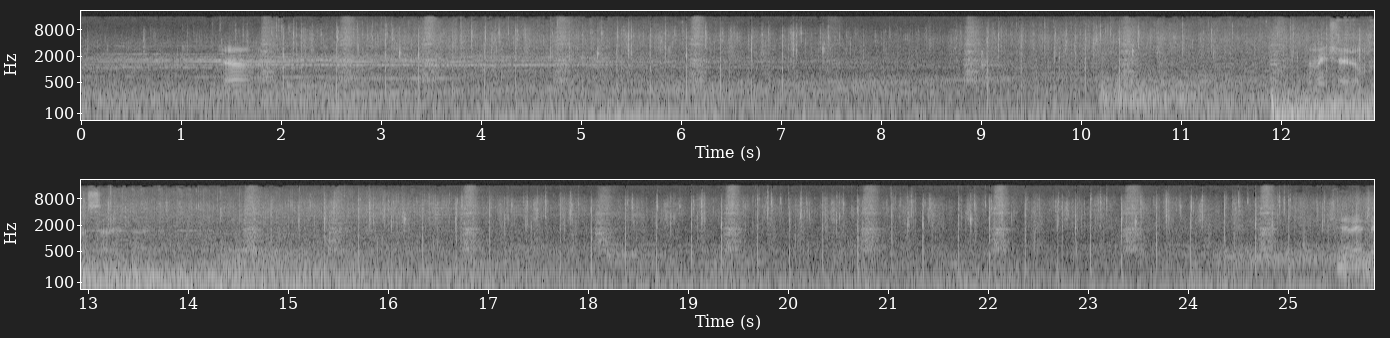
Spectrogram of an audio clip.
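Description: A young man talks into a close microphone.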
